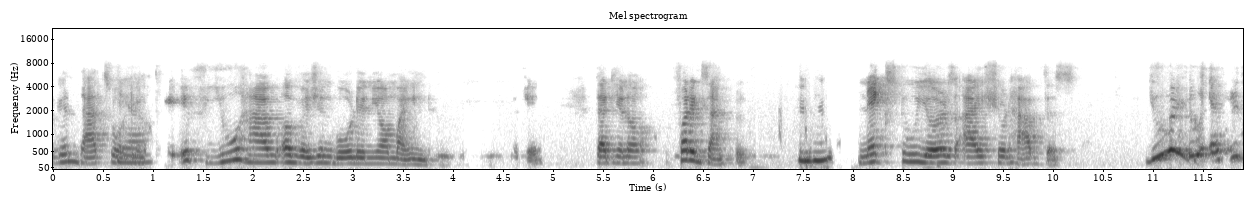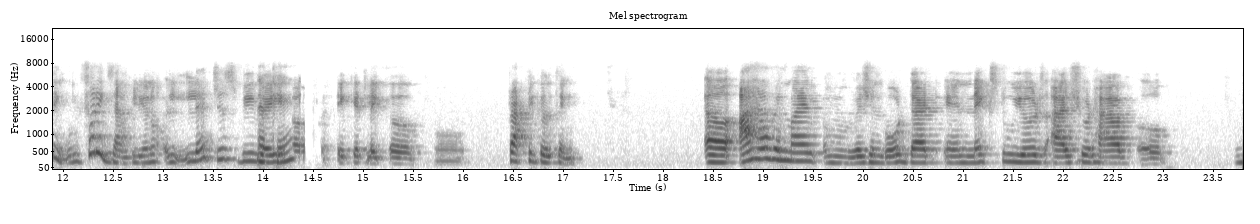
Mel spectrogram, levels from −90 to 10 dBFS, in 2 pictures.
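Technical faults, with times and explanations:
0.91–1.26 s and 14.25–14.63 s, speech suppressed in double talk: the voice sinks sharply, by something like 40 dB at its lowest, and partly cuts out for about a third of a second in the first case and about 0.4 s in the second. The dips behave like an echo canceller clamping down while both ends talk at once. Unable to tell the near talker from loudspeaker echo, it likely attenuated everything together.
4.06–4.13 s, 6.99–7.24 s and 7.54–7.76 s, echo leak: faint, short scraps of a delayed copy of the voice surface, trailing the original by 262 ms and sitting roughly 30 to 35 dB beneath the speech, slightly louder in the last burst. The first is a brief blip, the others stretch to about a quarter second. This likely comes from a speakerphone whose echo canceller let some loudspeaker pickup slip back into the call.
7.76–8.05 s, background gated by the echo canceller: immediately after the last echo scrap, the room tone drops away by about 36 dB for roughly 300 ms, leaving a hole of near silence before the ambience returns. 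This is the echo canceller suppressing the microphone hard while the loudspeaker played, then releasing it. The abrupt, brief gap gives it away.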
